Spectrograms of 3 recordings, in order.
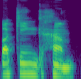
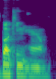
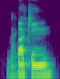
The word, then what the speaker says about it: Buckingham: second one you said Buckingham like you pronounced the G so we don't pronounce the G it's just Buckingham Buckingham Buckingham the second one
